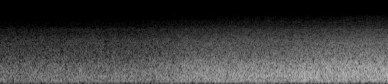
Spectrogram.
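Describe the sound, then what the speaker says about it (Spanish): Simón Bolívar waterfall in San Agustín, Huila, a steady broadband roar of falling water that swells slightly louder toward the end, with no voices. "O la cascada Simón Bolívar."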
